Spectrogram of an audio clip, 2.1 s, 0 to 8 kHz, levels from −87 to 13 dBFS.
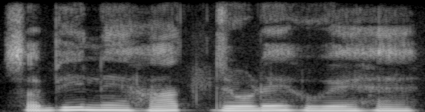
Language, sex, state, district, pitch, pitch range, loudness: Hindi, male, Jharkhand, Palamu, 145 Hz, 140-155 Hz, -11 LUFS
